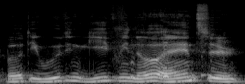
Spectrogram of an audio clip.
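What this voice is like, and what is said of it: Put-on Norwegian accent. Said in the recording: “he was Norwegian ... a totally different accent ... Like the guy from Frozen”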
